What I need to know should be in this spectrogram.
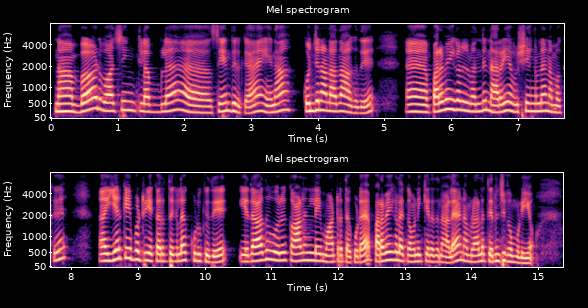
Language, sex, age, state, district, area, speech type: Tamil, female, 30-45, Tamil Nadu, Tiruvarur, rural, spontaneous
